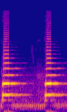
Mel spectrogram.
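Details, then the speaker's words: Two short, clear, steady horn toots at full strength with ignition on on a Yamaha MX King, testing the battery while diagnosing hard starter-motor starting; horn works so battery is fine, normal horn operation. "Nah itu harus nyala. Kalau misalnya dia nggak nyala, berarti masalahnya bisa dari aki."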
